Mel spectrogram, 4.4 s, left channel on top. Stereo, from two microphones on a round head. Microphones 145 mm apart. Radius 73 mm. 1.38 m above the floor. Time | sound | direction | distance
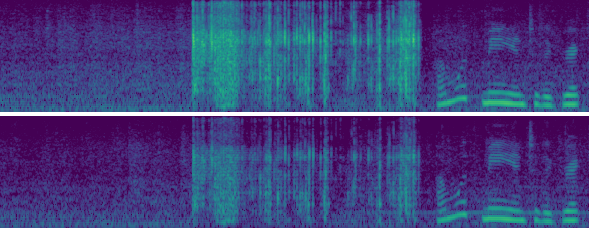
1.4 | crumpling | 80° left | ?
3.3 | a woman speaking | 25° right (ahead or behind) | ?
